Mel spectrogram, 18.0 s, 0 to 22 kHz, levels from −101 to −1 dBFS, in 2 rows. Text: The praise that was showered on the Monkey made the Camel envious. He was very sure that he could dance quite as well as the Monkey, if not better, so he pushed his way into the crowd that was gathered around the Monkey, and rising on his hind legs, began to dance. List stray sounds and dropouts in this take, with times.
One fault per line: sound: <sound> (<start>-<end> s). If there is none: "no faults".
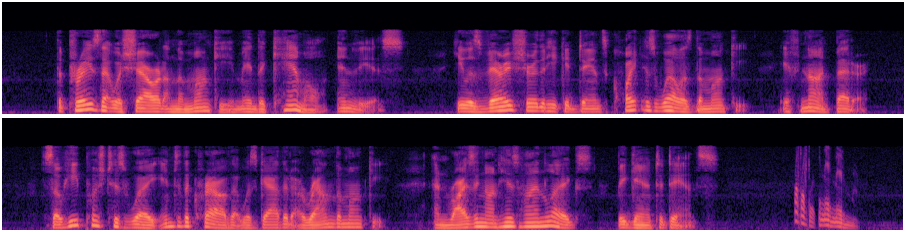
sound: chirp (16.9-17.6 s)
